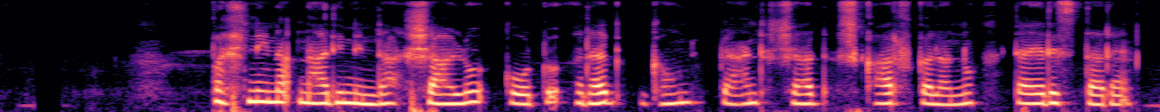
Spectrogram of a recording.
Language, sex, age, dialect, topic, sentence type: Kannada, female, 25-30, Mysore Kannada, agriculture, statement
